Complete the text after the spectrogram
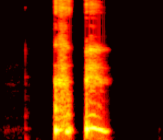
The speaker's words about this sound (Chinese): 黄玉梅又轻咳了两声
